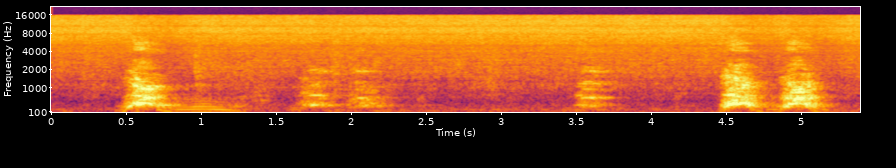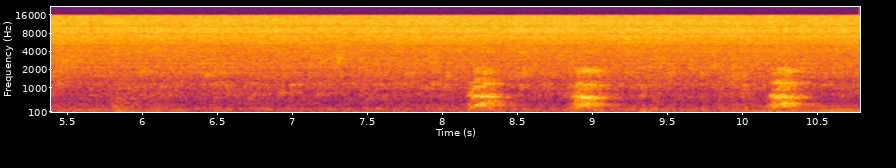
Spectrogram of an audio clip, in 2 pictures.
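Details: Great Pyrenees pair, Blanche and Lee, keeping guard at second-floor bay windows facing west and east; scattered deep barks, a loud double bark midway, softer single woofs spaced about a second apart afterwards.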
